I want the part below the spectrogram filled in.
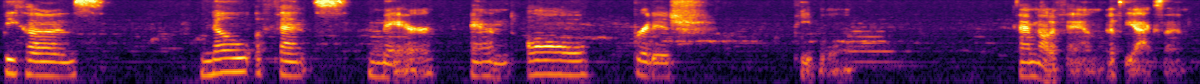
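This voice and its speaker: A woman's voice: fairly low pitch, little pitch movement, extremely slow, pauses often, darkish tone, a little hiss or hum, poor audio. A woman hosting a casual livestream. She talks in a chatty, giggly, rambling way, often restarting her sentences. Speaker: livestream host.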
